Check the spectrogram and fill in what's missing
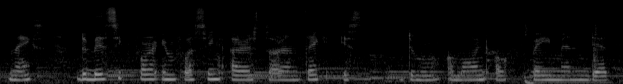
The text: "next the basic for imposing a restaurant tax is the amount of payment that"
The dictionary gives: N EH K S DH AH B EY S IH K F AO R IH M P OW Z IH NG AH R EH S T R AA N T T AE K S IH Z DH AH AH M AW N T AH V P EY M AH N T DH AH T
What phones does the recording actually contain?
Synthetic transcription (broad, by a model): N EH K S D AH B EY S IH K F AO R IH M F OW S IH NG AH R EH S T R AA N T T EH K IH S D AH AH M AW N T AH F P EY M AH N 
